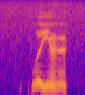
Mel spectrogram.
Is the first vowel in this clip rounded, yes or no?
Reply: no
